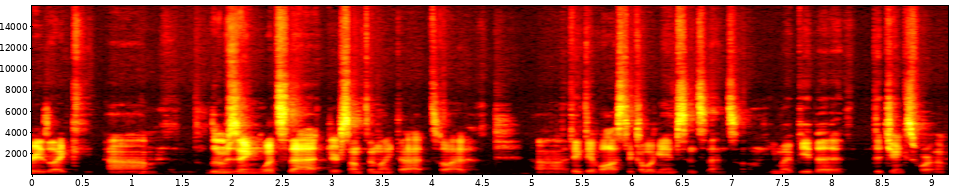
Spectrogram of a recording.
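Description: A young man co-hosting a casual sports podcast, speaking in a halting, deadpan way full of ums and restarts. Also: on the low side, creaky, rough recording. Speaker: podcast co-host.

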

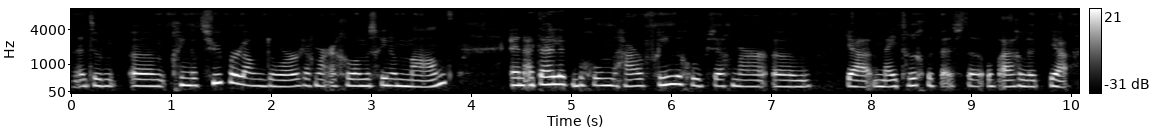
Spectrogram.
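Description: A woman's voice: medium pitch, mellow, highs cut off. A young woman in casual podcast chat, telling a long personal story with many fillers and quoted asides. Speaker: guest storyteller.

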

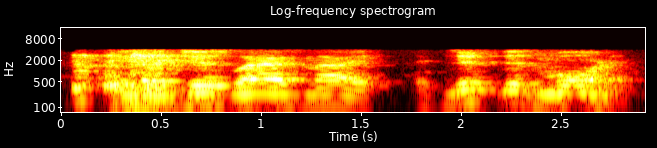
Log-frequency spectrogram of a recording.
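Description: A man with a drawl hosts a casual chat among truckers. His voice sits at an average pitch. The recording is narrow and boxy, with clear room echo. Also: unhurried, distant mic, noisy background. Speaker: podcast host, truck driver. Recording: boxy roomy sound, off mic, lo-fi.

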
